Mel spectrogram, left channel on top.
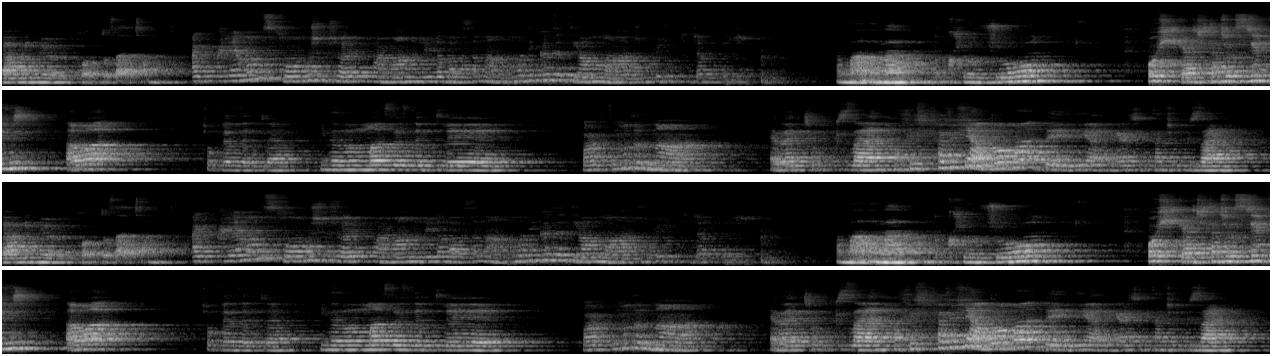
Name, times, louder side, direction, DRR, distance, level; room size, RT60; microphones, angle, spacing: voice 1, 0.0-1.5 8.3-10.4 11.5-12.9 13.3-13.7 14.9-15.5 15.9-17.6 20.4-20.6 21.0-24.9, equal, 10° right, -6 dB, 1.5 m, -24 dB
voice 2, 1.9-7.4 18.5-19.7, equal, 30° left, -5 dB, 1.8 m, -32 dB
6.1 x 5.7 x 5.1 m, 1.5 s
head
